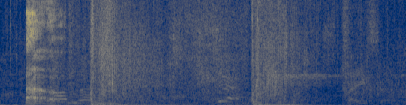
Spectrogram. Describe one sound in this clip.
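Explosions boom and debris rattles nearby.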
